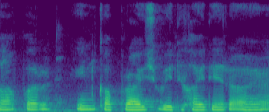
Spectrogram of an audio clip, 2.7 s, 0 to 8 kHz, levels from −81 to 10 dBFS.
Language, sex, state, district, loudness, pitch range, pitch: Hindi, female, Haryana, Rohtak, -16 LUFS, 200-215 Hz, 210 Hz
